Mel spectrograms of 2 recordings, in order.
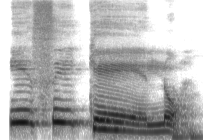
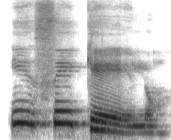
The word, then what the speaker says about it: isigelo: All right, isigelo, that's the G, ge, isigelo. So it's like the G in girl, right? So isigelo is a scissors.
